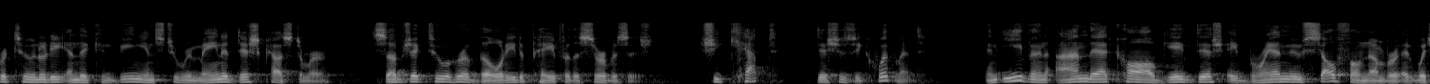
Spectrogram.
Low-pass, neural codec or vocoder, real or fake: 7.2 kHz; codec, 16 kHz, 4 kbps, FunCodec, trained on Chinese and English, 50 frames a second; fake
